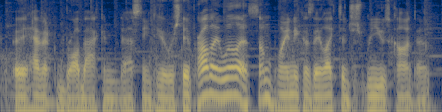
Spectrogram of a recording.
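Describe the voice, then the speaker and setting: A man's voice: sits low, very animated, quick pace, a little mellow, soft background music. A man streaming a game, rambling and mocking himself in casual chat at a desk mic. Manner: self-mocking, rambling, jokey.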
